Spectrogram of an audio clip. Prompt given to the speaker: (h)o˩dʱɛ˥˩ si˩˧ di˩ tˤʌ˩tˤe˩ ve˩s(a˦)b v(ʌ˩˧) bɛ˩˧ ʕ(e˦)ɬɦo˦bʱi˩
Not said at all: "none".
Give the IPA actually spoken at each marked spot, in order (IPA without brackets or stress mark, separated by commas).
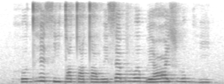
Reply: h, a˦, ʌ˦, e˦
